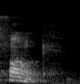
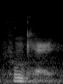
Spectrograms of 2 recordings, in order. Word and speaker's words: Funke: So, Tobias Funk. – So Billy was from Arrested Development, and it's actually pronounced Funke. – Funke, yes. – Right, Funke.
